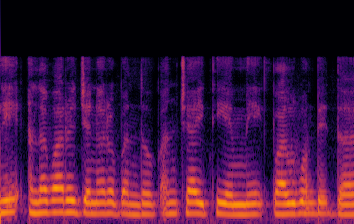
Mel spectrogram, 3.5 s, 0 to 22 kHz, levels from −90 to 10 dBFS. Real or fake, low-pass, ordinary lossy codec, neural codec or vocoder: fake; none; none; codec, 16 kHz, 1 kbps, X-Codec, HuBERT features, trained on LibriSpeech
